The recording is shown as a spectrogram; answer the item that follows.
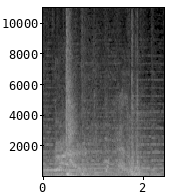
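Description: Orchestral film score with fight sound effects over it: a sharp crash about half a second in, and smaller hits near the start and near the end.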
